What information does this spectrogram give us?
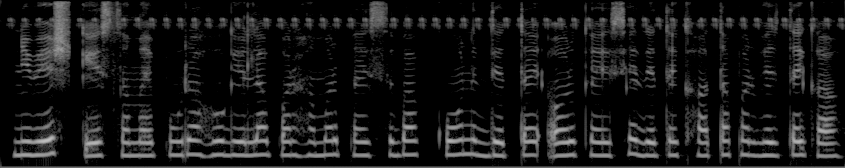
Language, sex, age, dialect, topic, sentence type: Magahi, female, 36-40, Central/Standard, banking, question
